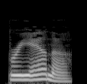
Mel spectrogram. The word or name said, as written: breanna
